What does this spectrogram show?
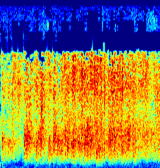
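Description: A steady burst of applause from a crowd, dense and continuous crackling claps holding a fairly loud, even level throughout with no voices over it.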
